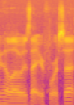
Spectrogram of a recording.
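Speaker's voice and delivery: plain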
